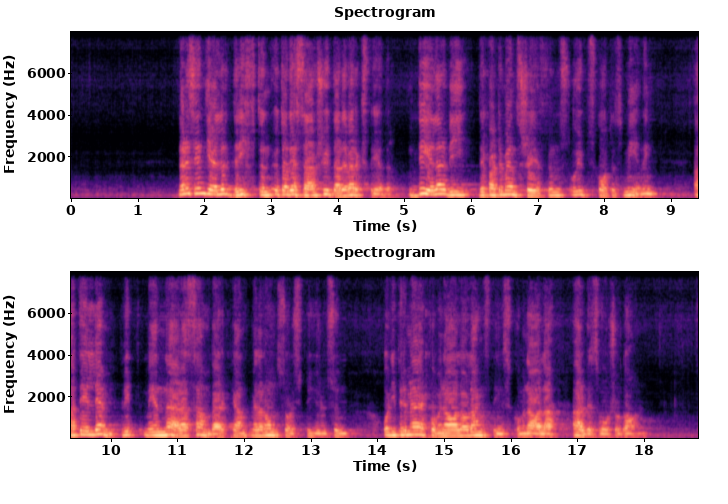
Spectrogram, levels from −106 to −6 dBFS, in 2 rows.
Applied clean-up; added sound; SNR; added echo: neural separator model SepFormer DNS4.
